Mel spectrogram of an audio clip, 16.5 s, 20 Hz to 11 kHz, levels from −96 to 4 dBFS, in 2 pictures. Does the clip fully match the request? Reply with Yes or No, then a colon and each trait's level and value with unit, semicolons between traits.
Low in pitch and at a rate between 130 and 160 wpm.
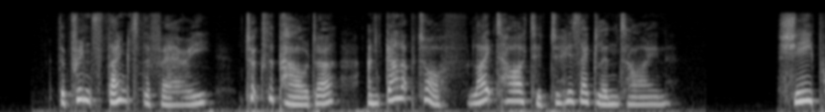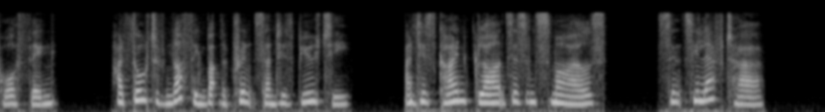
No: high, 210 Hz; average, 140 wpm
